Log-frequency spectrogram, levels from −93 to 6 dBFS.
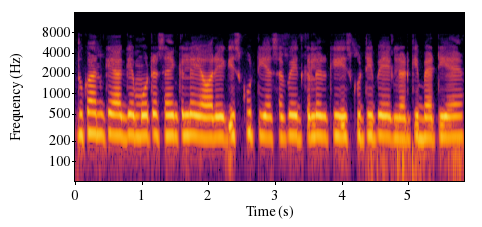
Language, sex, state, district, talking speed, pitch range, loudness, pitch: Hindi, female, Rajasthan, Barmer, 175 wpm, 230-245 Hz, -11 LUFS, 240 Hz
